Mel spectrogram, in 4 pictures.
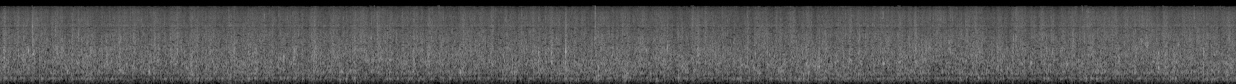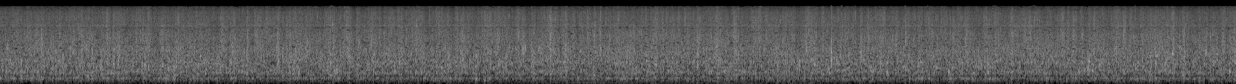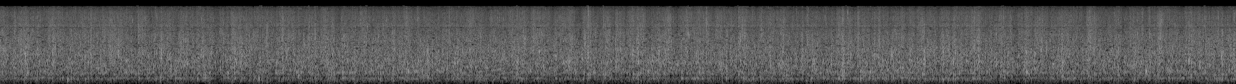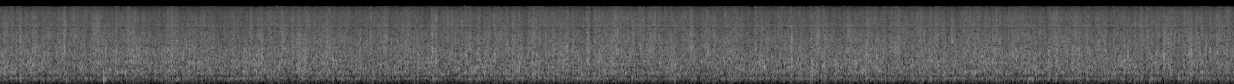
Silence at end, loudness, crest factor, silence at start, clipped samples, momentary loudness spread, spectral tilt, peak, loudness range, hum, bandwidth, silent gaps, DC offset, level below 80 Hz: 0 s; -23 LUFS; 20 dB; 0 s; under 0.1%; 1 LU; 1 dB/octave; -4 dBFS; 0 LU; none; 16 kHz; none; under 0.1%; -62 dBFS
